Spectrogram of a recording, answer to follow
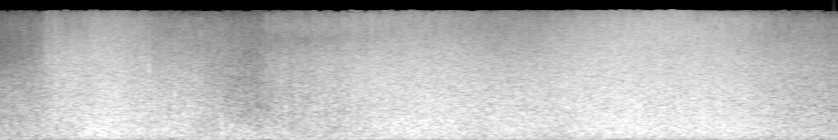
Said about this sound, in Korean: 제가 지금부터 두 가지 버전의 바다 소리를 들려드릴 건데 이 중에서 부산 해운대 바다 소리는 무엇인지를 맞춰주시기 바랍니다.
